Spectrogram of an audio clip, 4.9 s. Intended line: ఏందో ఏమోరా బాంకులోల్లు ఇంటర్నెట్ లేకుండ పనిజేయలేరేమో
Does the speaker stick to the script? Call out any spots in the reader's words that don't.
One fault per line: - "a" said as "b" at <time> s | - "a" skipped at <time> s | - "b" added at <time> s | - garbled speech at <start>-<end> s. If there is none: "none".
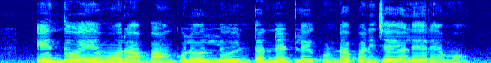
none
